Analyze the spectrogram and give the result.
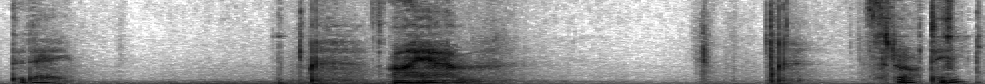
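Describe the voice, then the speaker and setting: A woman speaking very softly and breathily in an ASMR style, gently introducing guided relaxation with unhurried, pausing phrases. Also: sits low. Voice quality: soft, breathy, half-whispered. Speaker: host, ASMR psychologist. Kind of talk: soft-spoken ASMR guided sleep meditation introduction.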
